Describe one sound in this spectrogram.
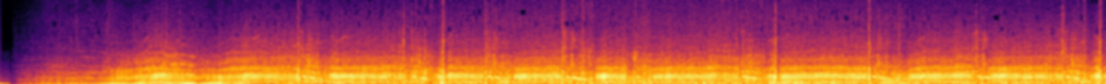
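A racing car engine revs hard and roars, rising and falling in pitch through the gear changes.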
